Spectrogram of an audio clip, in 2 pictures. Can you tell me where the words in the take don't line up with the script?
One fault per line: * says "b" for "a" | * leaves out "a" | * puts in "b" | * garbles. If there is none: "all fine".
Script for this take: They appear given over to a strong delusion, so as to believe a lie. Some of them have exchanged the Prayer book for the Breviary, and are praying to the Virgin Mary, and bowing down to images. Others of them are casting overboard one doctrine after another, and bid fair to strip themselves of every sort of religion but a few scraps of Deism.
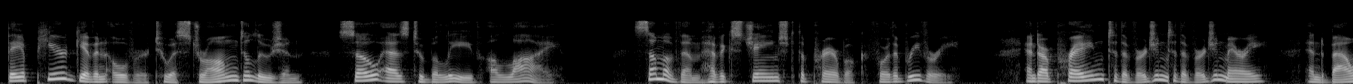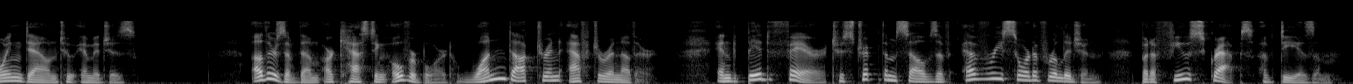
* puts in "to the Virgin"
